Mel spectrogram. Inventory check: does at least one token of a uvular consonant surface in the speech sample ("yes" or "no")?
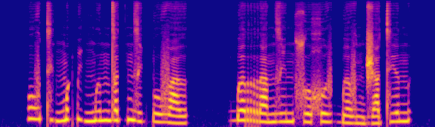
yes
